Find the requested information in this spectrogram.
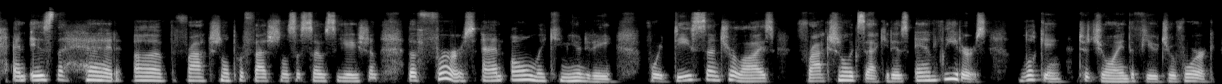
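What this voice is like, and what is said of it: Smooth, sultry radio voice. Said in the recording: “I love your radio voice. It's so smooth and sultry.”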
